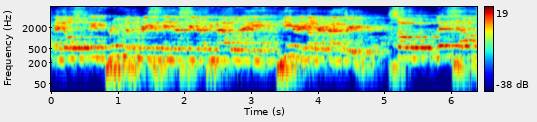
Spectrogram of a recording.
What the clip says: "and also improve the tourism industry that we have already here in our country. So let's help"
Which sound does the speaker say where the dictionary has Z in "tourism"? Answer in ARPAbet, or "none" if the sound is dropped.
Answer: S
